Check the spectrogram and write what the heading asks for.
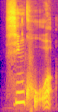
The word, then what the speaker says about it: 辛苦: 辛苦 This word is pronounced with a 1st tone, then a 3rd tone, and it means hard work or hard working.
